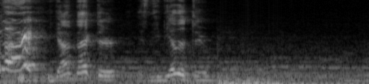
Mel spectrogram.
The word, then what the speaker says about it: Vector: I cannot believe I said that um it's vector mhm we're not counting Knuckles though so three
